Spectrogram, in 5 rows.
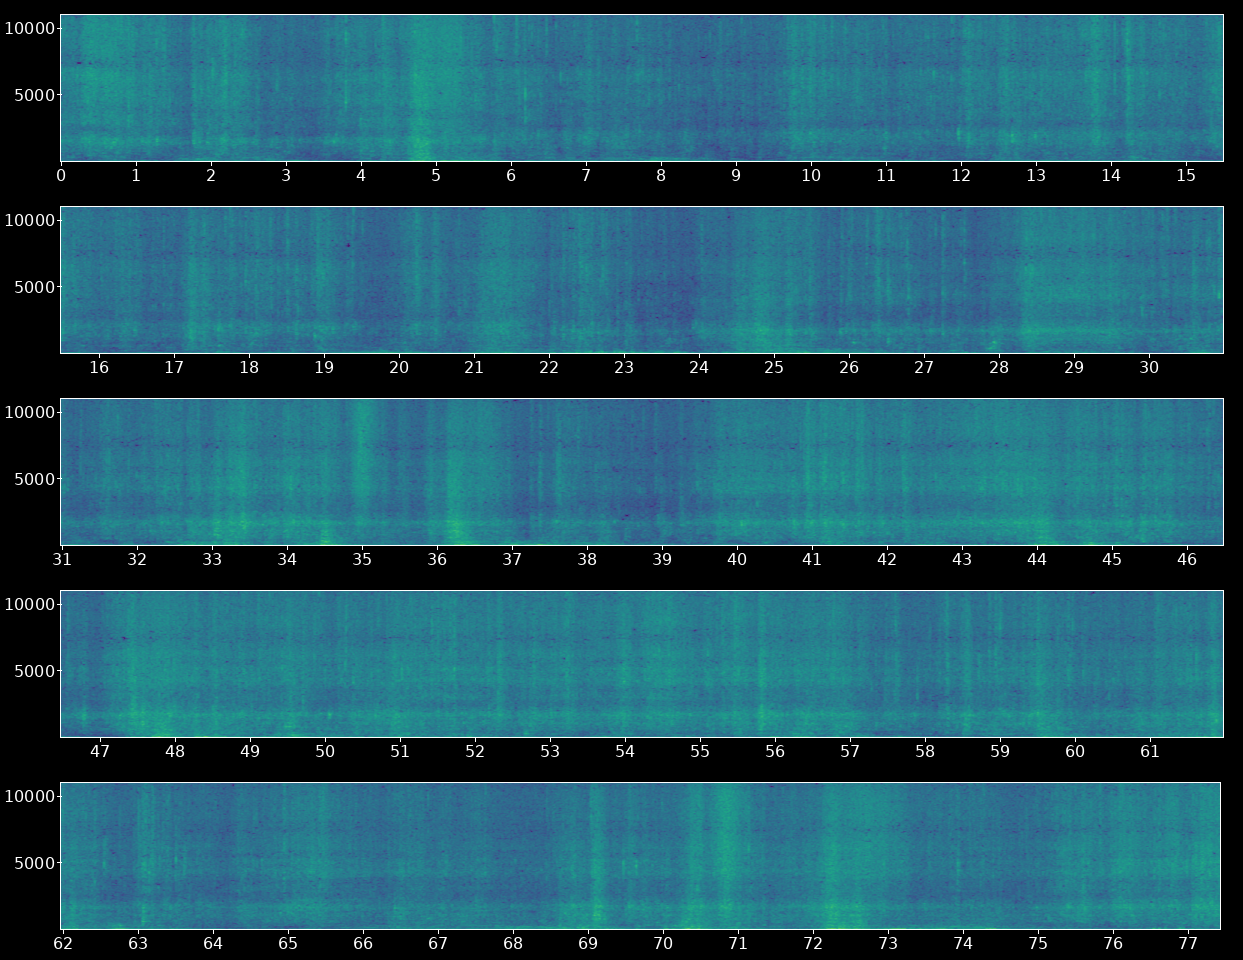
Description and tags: Waves in a cave in Algarve, Portugal, coming in from the atlantic ocean and breaking on the rocks inside the cave, giving an echoing bass sound. Sony Dat-recorder. Vivanco EM35.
